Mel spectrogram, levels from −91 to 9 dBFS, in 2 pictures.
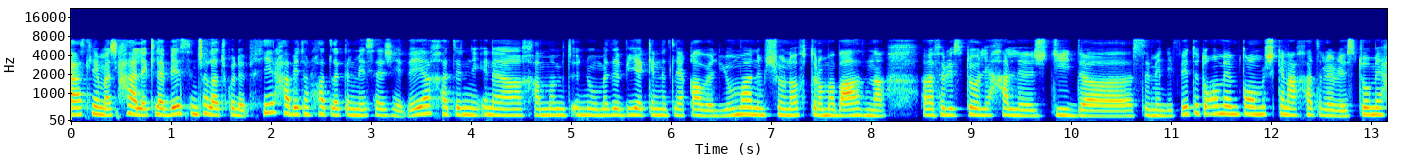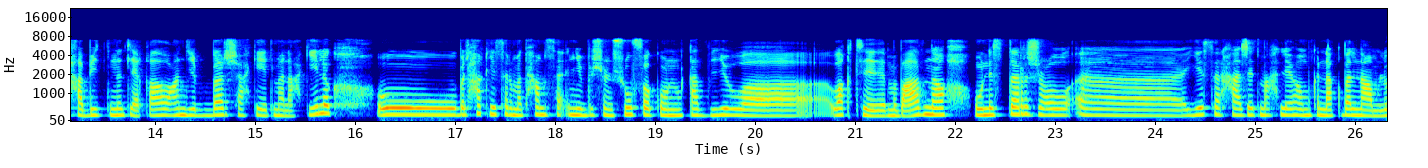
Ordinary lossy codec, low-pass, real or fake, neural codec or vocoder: Opus, 64 kbps; 7.2 kHz; real; none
